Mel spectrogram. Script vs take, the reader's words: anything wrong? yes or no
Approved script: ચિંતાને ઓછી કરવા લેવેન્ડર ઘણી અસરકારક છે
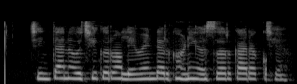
no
